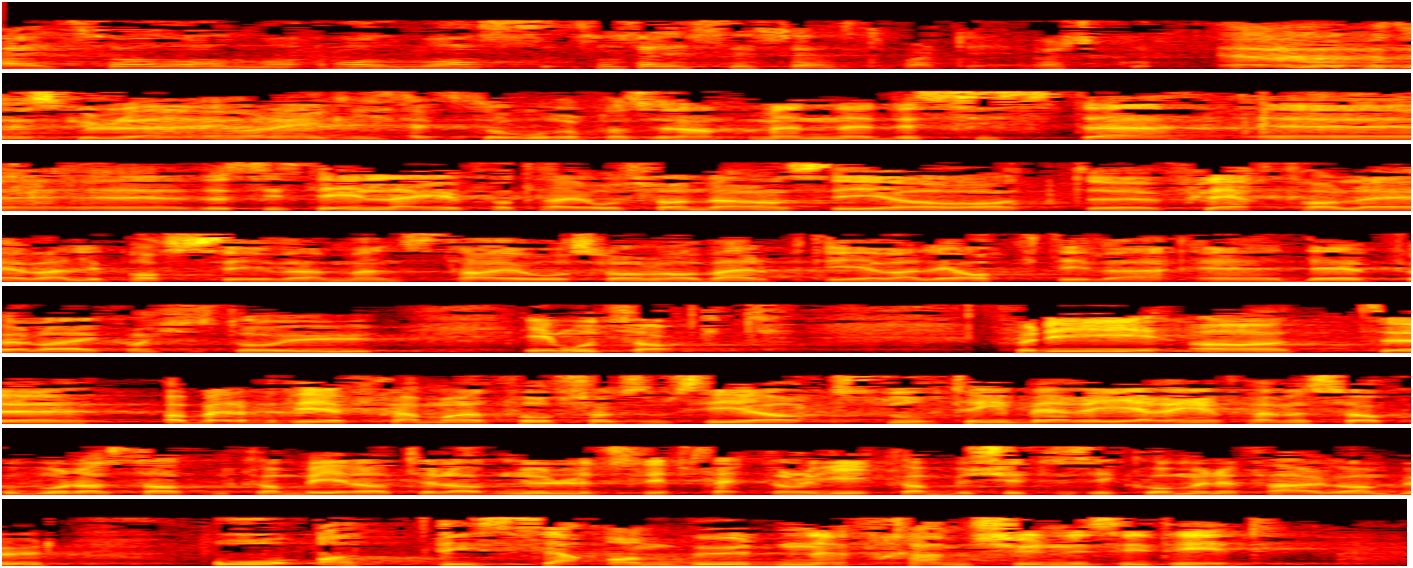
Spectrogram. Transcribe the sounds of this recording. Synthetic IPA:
ɛlsʋɑlhɔlmɔssʊsɪɑlɪst̪ɪskɛnst̪əpɑʈʰḭːəʋæʂɡujæhoːpət̪ʋɪskʉlːəjæ̰ɡhɑd̪əɛɡənlɪçət̪ʰɛŋkt̪ːɔt̪ʰoːuːɾəpʰʁɛsɪd̪ɛnt̪mɛnd̪ɛsɪst̪ə | d̪ɛsɪst̪əɪnlɛɡəfʁɑt̪ʰæɾɪʊslɑnd̪æːɾhɑnsiːəɾɑt̪fleːʁt̪ʰɑlːəɛɾʋɛld̪ɪpʰɑsːɪʋəmɛnst̪ʰæɾɪɔslɑnɔɑʁbæɪd̪əpɑt̪ʰiːəɛɾʋɛld̪ɪɑkt̪iːʋə̰d̪ɛføːləʁjæɪkʰɑnçəst̪oːʉ | ɪmuːt̪sɑ̰kt̪ | fɔd̪iːɑt̪ɑɾbæɪd̪əpɑt̪iːəfʁɛmːəʁɛt̪fɔʁslɑːɡsɔmsiːəɾst̪uːʁt̪ʰɪŋənbeːʁɛjeːʁɪŋənfʁɛmːəsɑːkɔʋʊʁd̪ɑnst̪ɑːt̪n̩kʰɑnbiːd̪ɾɑːt̪ʰɪlɑt̪nʉlːʉːt̪slɪpst̪ʰɛknʊlʊɡiːkʰɑnbəʃʏt̪ːəsɪkʰɔmːənəfæʁɡɑnbʉːd̪ | ɔʔɑt̪̚d̪ɪsːəʔɑnbʉːd̪nəfɾɛmsʏnəsɪt̪ʰiːd̪

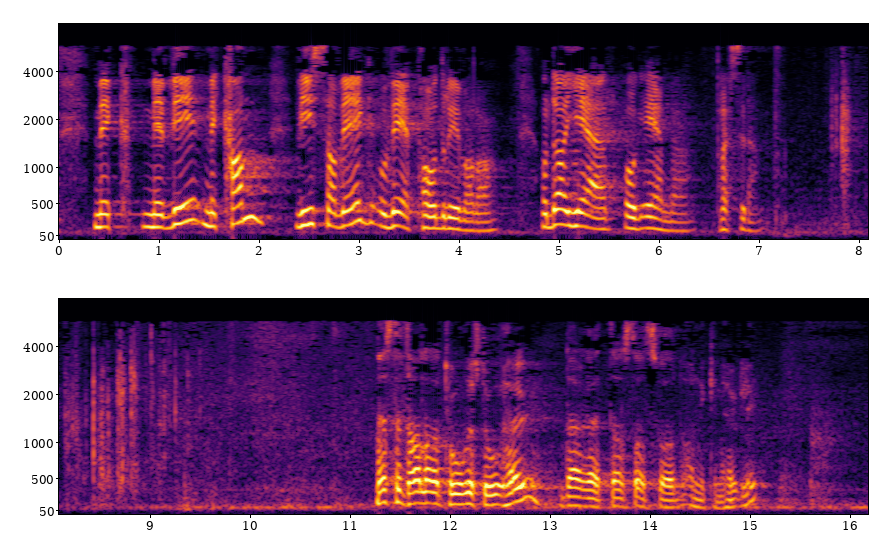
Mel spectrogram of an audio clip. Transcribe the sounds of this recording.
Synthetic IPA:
mmeʋemekʰɑnʋiːsəʋeːɡoːʋeːpʰoːd̪ɾiːʋəɾə | oːd̪ɑːjeːɾoːɡeːnə | pʰɾɛsɪd̪ɛnt̪ | nɛst̪ət̪ʰɑːləʁæːt̪ʰuːʁəst̪uːʁhɑʉd̪æʁɛt̪əʁst̪ɑːt̪sʁoːd̪ɑnɪkənhɑʉɡ̪lɪ

